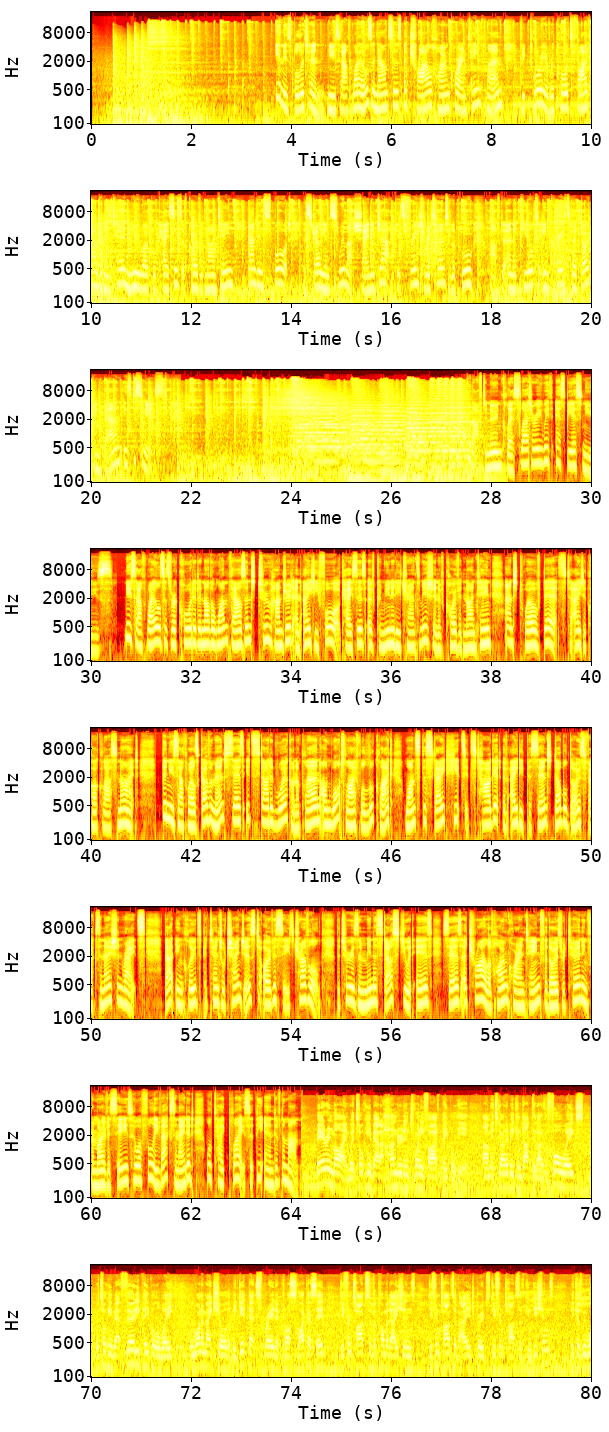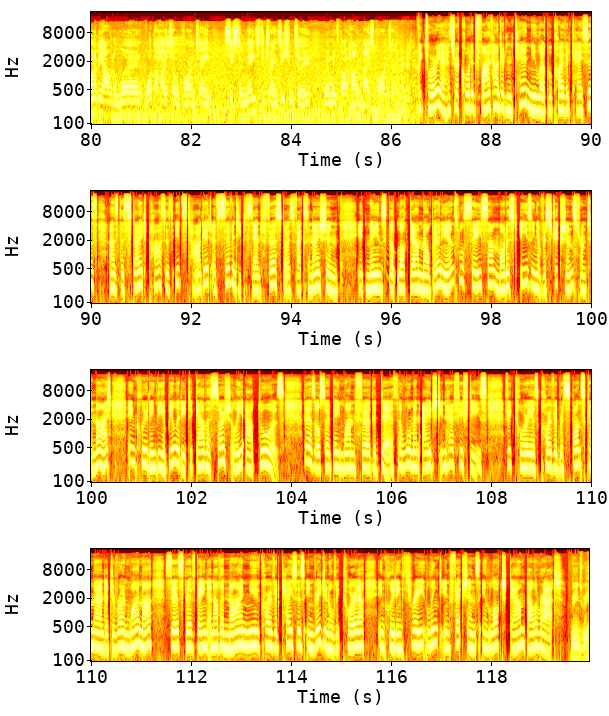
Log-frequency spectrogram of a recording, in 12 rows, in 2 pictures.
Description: Midday bulletin 17 September 2021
